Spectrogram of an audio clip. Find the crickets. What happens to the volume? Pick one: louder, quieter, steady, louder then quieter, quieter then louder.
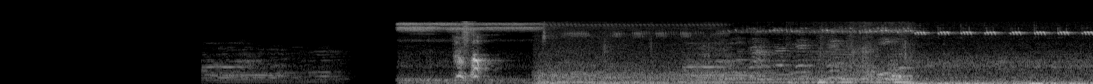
quieter then louder.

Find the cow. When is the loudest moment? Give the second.
7 s.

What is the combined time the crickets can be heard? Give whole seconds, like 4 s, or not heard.
7 s.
